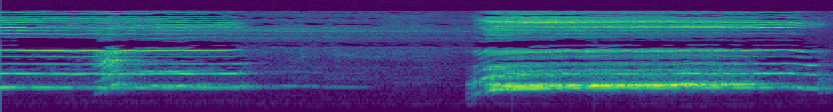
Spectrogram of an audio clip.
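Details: A young wolf howling over his girlfriend: two long, steady, tonal howls, the first fading out after about a second, the second louder and sustained with a slight wavering, separated by a brief silence.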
